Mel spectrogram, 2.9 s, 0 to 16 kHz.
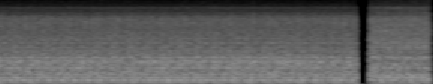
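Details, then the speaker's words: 1968 Mercedes 280 SL Pagoda, M130 inline six, after tune-up with new fuel filter and oil change: fires up quick, soft even idle with no misses, lopes or knocks, no vibration, smooth as a sewing machine. "fires up quick and you can just see here how smooth this engine runs couldn't hear it probably wouldn't even know it was running [Music] no vibration just like a sewing machine as they say"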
